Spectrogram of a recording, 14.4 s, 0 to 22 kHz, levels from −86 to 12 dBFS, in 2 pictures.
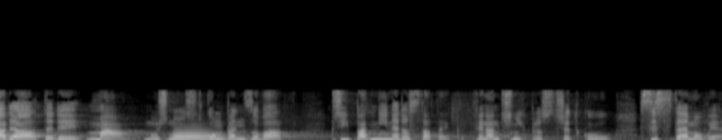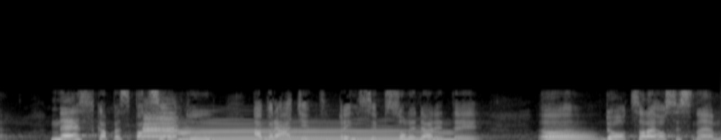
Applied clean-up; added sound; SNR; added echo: none; Wind instrument, woodwind instrument + Brass instrument; -1 dB; none.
